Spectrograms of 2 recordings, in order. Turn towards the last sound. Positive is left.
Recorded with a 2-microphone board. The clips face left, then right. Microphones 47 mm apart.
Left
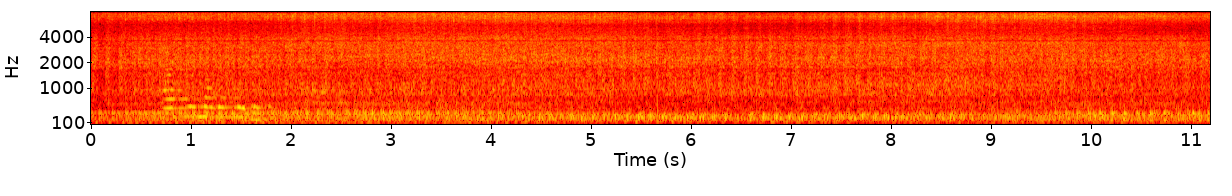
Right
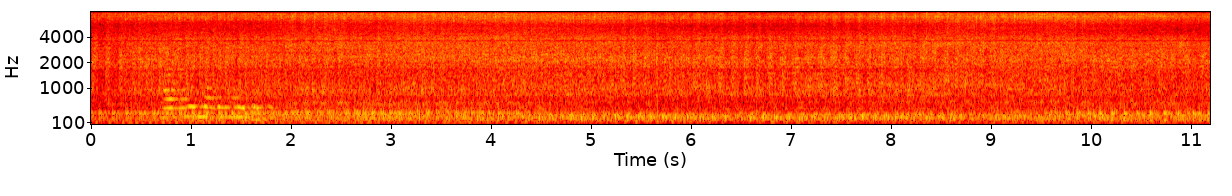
turn(degrees=20)  # may be behind; listen again after turning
